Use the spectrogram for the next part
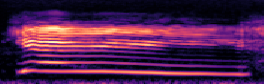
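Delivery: high, sarcastic mock cheer; sarcastic yay. Real, not acted. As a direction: cheer it with fake delight. Sarcastic cheer about allergies.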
